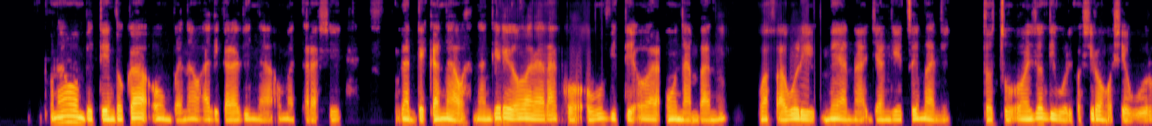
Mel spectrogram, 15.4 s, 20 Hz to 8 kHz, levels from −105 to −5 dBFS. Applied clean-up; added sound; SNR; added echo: neural mask model Resemble Enhance denoiser.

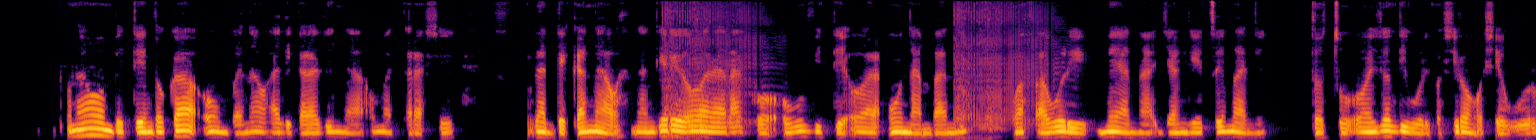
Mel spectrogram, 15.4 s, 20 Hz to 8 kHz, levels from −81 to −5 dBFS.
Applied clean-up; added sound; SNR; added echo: classical method log-MMSE.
